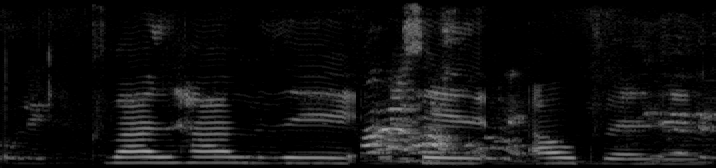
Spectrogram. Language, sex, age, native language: Icelandic, female, 9, Icelandic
